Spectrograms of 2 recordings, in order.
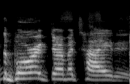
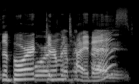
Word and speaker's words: seborrheic dermatitis: Seborrheic dermatitis. How do you say that? – Seborrheic dermatitis. – Seborrheic dermatitis. Yes. As an adult.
